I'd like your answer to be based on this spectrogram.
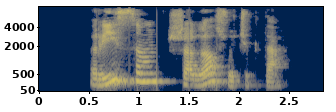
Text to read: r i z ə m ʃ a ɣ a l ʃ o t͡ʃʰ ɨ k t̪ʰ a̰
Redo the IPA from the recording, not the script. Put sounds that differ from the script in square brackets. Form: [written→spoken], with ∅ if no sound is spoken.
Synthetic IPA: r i [z→s] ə m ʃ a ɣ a l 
